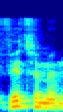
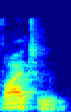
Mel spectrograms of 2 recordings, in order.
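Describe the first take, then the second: First: It is said with an English pronunciation. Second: It is said with a non-English pronunciation. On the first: "why do you say vitamin" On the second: "and not vitamin"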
